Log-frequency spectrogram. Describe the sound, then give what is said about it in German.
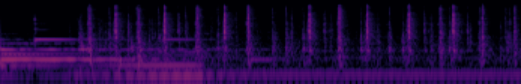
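Typing on a typewriter built from Lego bricks: a brisk run of sharp clacking keystrokes in an uneven rhythm over a low steady hum, with a short tonal ring at the very start and no voices. “Ja, ich finde, wenige Geräusche können einen so schnell so nostalgisch machen wie Schreibmaschinen tippen.”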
